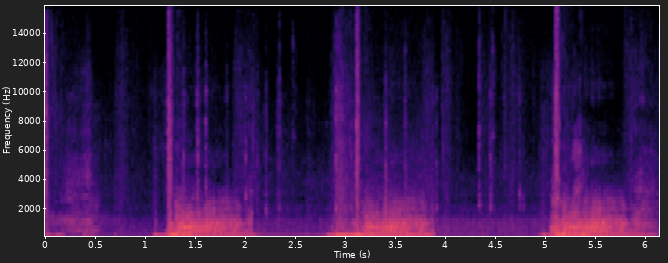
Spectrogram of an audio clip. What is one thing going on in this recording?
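A weapon swishes through the air.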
